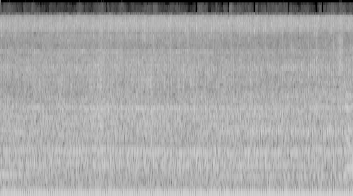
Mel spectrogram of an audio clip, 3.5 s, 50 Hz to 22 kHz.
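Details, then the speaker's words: Farmall 504 tractor after float setting fix for a fuel delivery issue, pulling through ruts where it bogged before: steady, even low rumble under load with no stumbling or dropouts; normal running. "This is where it started bogging out yesterday because the floats weren't quite set right and she was low on fuel."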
